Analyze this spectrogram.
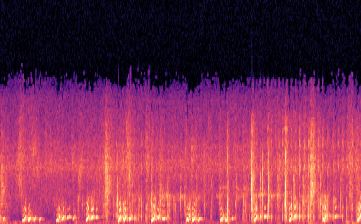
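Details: Domestic guinea pigs, part of an adopted rescue herd, giving happy wheeks: short squeaky upswept calls repeated roughly every second and a half, steady and fairly regular, with faint rustling underneath.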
